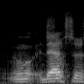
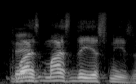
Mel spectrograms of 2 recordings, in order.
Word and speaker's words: Mazdaism: Mazdaism. That's a mouthful, isn't it? How do you say it? Mazdaism.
